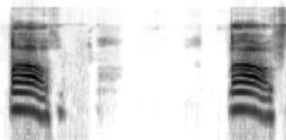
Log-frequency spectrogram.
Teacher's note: காஃபுடைய மஹரஜ் பிறப்பிடம் நம்மளுடைய அடி நாவுடைய உயர்ந்த பகுதியிலிருந்து காஃப் என்ற எழுத்துடைய உச்சரிப்பு பிறக்கிறது.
